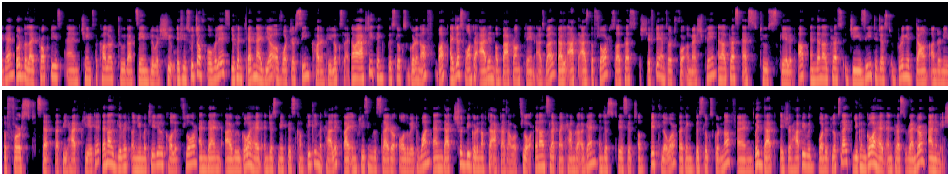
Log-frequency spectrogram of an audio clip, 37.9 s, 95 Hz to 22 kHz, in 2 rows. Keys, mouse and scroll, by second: 0.6 click, 1.6 click, 3.4 scroll down 1, 3.8 click, 4.5 shift+middle click, 6.9 click, 6.9-7.3 scroll down 1, 6.9 space, 12.9 shift+a, 14.7 s, 16.7 g, 21.2 click, 22.1-23.5 drag, 25.0 click, 26.2-27.2 drag, 27.5 middle click, 27.5 scroll down 1, 28.3-28.7 scroll up 1, 29.8 click, 31.2 g, 33.9 scroll down 2, 35.7-36.4 scroll down 2, 37.0-37.8 drag.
